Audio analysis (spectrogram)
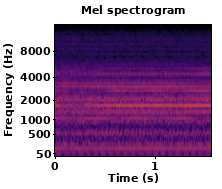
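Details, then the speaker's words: Mini milling machine with 1 HP servo motor upgrade, motor at 1760, about 12,200 spindle rpm: high steady whine with uneven pulsing undertone; cutters out of balance at this speed. "I'm running at 1760 on the motor that's going to be about 12200 RPM you hear it there's spots in it where it goes out of balance"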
